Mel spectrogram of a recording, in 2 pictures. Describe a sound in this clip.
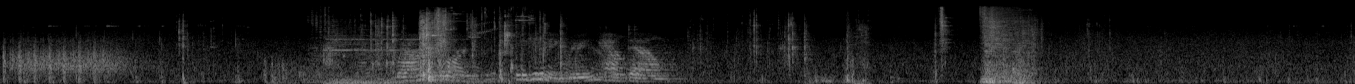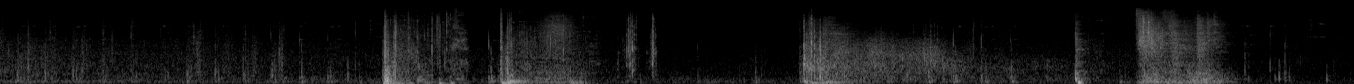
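Footsteps patter quickly across a hard floor.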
